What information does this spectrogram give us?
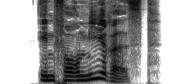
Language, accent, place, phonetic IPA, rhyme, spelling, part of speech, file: German, Germany, Berlin, [ɪnfɔʁˈmiːʁəst], -iːʁəst, informierest, verb, De-informierest.ogg
- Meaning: second-person singular subjunctive I of informieren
